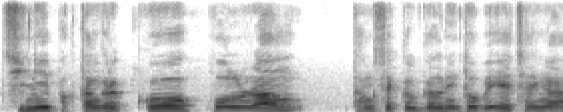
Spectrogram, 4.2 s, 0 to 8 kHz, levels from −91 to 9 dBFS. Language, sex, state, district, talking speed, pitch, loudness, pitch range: Garo, male, Meghalaya, South Garo Hills, 85 wpm, 170 Hz, -18 LUFS, 145-175 Hz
